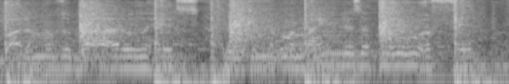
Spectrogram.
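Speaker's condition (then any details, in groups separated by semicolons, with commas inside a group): No condition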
